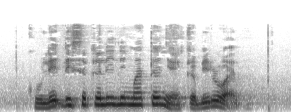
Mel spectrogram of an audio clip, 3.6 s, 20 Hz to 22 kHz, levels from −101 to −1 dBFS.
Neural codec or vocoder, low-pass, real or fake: none; 9.9 kHz; real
